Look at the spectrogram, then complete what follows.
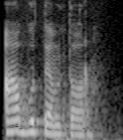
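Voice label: "абутӧмтор", Komi, female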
